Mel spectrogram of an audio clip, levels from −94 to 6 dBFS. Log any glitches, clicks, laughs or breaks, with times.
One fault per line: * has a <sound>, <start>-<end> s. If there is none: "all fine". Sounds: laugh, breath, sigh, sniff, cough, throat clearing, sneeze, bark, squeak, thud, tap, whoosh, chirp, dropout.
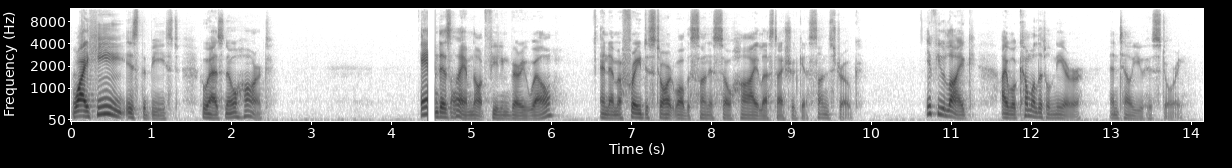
* has a dropout, 4.5-4.6 s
